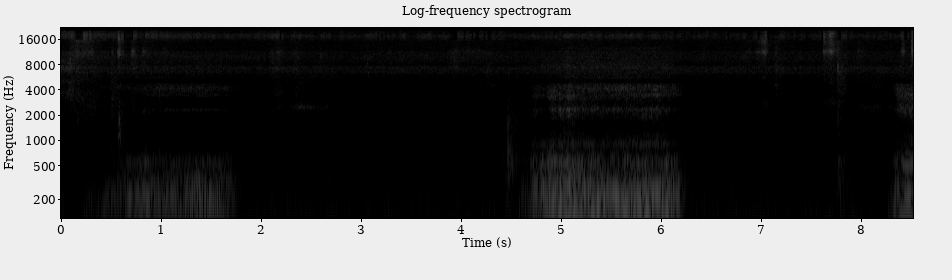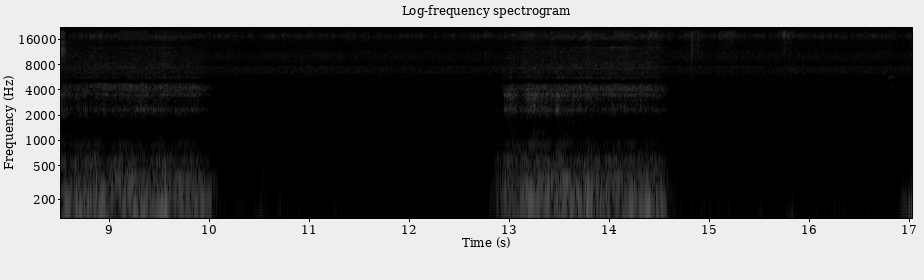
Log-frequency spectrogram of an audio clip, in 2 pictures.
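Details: Loud, rumbling snores on each in-breath from a sleeping dog, about four across seventeen seconds, with quiet pauses between, recorded overnight; ordinary snoring.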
